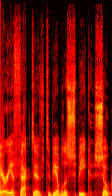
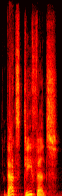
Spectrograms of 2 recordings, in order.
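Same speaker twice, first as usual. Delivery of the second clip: normal talking voice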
